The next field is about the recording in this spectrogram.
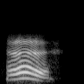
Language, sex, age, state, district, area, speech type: Bodo, female, 60+, Assam, Chirang, rural, conversation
